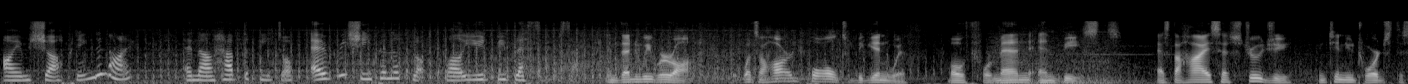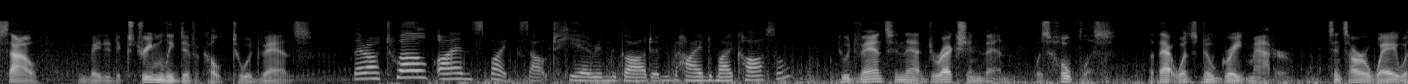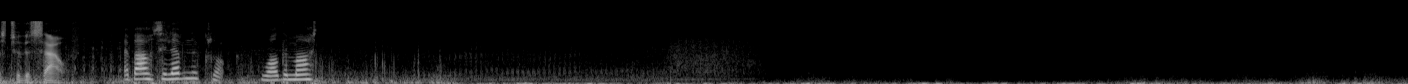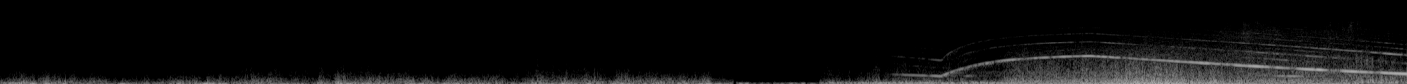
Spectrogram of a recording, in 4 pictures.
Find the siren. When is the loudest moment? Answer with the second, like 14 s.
56 s.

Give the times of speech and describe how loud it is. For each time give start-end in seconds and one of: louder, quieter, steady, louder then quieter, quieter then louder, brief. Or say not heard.
0.0-31.4 steady.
